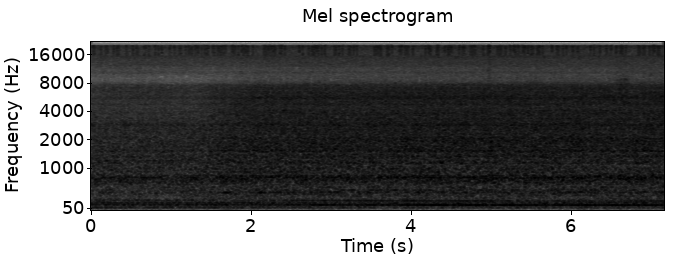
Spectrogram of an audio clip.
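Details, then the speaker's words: Alphacool Eisbaer Pro Aurora AIO cooler in a server, about 3 years old, after pump motor replacement and cleaning. Full stress test: steady loud fan rush and constant low pump hum, no rattle or gurgle, socket giving off serious heat. Normal running under load. "yeah those heat sinks are actually working there's some serious heat coming off that socket okay so you can hear how noisy these fans are"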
